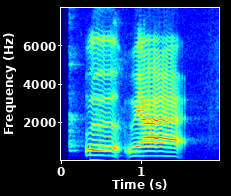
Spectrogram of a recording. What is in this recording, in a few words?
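"shu4 ye4", Mandarin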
